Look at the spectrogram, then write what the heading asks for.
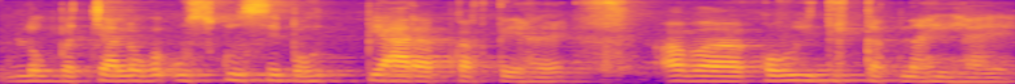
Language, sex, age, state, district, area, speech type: Hindi, female, 60+, Uttar Pradesh, Varanasi, rural, spontaneous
